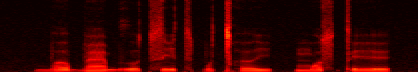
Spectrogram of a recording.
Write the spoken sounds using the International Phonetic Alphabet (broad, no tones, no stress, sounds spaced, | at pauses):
b ʌ b æ b ð u t͡s i t͡s p ʊ ǀʰ ə i̯ | m ɔ s tʼ ɪː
